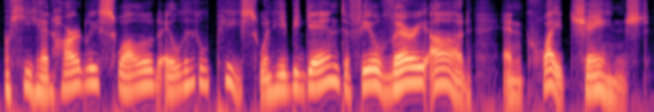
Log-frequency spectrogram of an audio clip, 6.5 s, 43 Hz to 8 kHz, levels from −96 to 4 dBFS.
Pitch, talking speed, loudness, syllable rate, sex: 130 Hz, 165 wpm, -17 LUFS, 4.4 syllables/s, male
